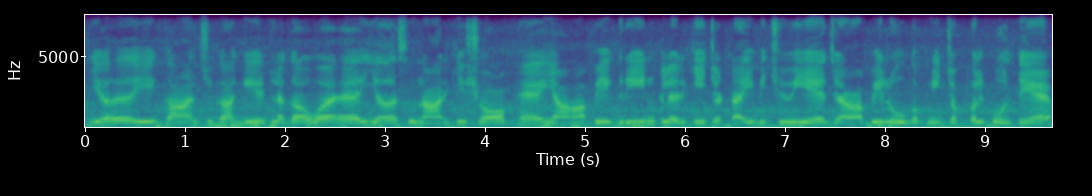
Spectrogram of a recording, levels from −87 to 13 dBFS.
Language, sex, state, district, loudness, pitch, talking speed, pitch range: Hindi, female, Rajasthan, Bikaner, -13 LUFS, 210 Hz, 180 wpm, 200-220 Hz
